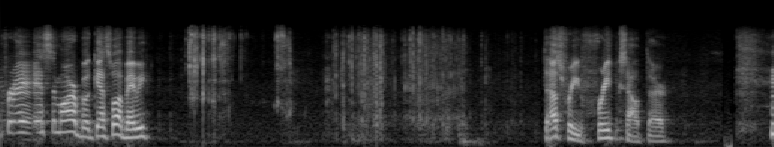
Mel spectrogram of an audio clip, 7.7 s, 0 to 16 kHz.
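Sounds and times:
speech: 0.0 - 1.6, 5.5 - 6.8
potato chips crunched and chewed against a microphone: 1.8 - 5.3.

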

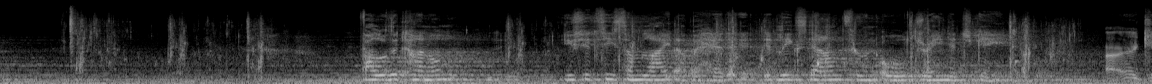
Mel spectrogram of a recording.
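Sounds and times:
feet stepping down into water: 0.6 - 3.0, 4.9 - 10.9
speech: 3.7 - 5.0, 5.6 - 10.4, 11.1 - 11.5.

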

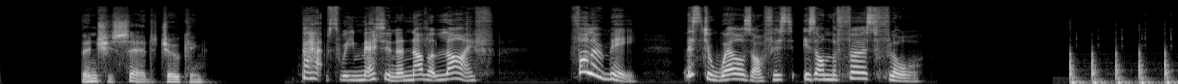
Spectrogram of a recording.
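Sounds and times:
speech: 0.8 - 2.2, 3.2 - 5.0, 5.7 - 9.3
knuckles knocking on a headmaster's office door: 10.7 - 11.7.

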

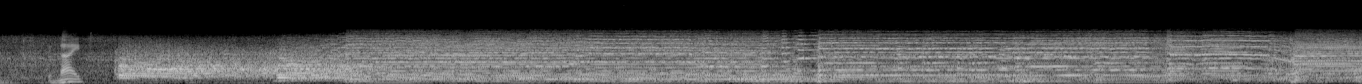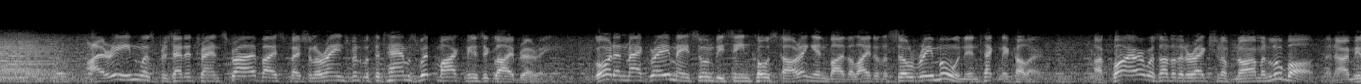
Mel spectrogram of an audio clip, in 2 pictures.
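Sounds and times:
rumble of a train getting under way: 0.0 - 27.2
speech: 0.5 - 1.2, 2.8 - 3.6, 14.5 - 27.2
train horn blaring in long sustained chords: 1.2 - 14.9.

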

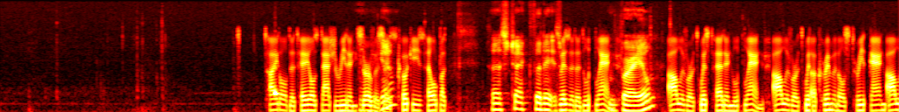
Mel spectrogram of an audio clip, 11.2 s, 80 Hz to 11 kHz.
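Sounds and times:
computer keyboard key presses: 0.7 - 2.2
speech: 3.4 - 11.2.

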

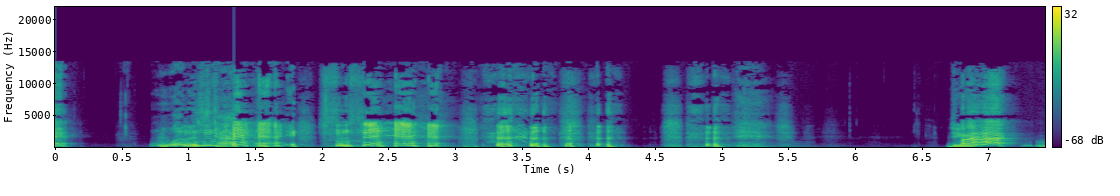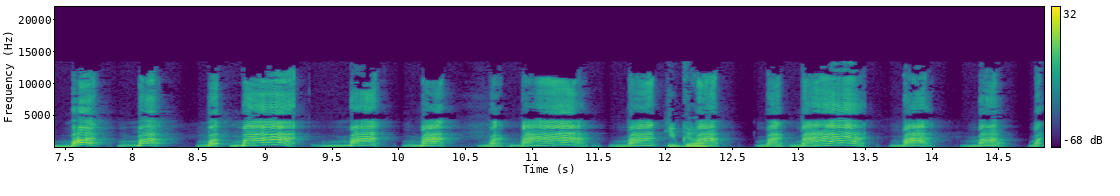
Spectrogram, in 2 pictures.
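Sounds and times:
speech: 0.0 - 4.2, 6.7 - 14.8
laughter: 0.8 - 5.6
person imitating a chicken with squawking clucks: 6.7 - 14.8.

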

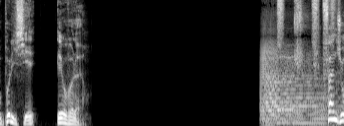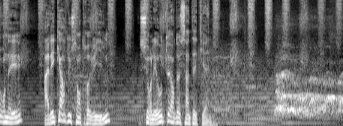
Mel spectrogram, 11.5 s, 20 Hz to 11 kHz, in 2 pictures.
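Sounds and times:
speech: 0.1 - 1.5, 4.6 - 10.3
several police dogs barking: 10.2 - 11.4.

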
